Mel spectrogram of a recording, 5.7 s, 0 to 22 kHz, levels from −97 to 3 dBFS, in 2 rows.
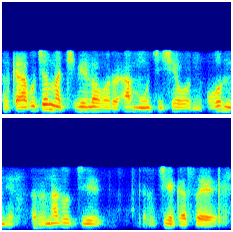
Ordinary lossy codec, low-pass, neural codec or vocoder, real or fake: none; 3.6 kHz; codec, 24 kHz, 0.9 kbps, DualCodec; fake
